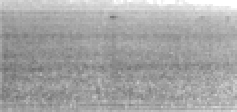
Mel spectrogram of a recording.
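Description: Road vehicles driving past: a steady engine hum over tyre and road noise that slowly fades.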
